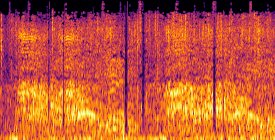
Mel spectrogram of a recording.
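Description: A large crowd shouts in unison, chanting the name Navalny over and over in a loud, continuous roar as the coffin with his body arrives, with brief dips between repetitions and a dense wash of voices throughout.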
